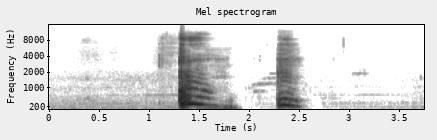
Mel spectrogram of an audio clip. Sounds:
Throat clearing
